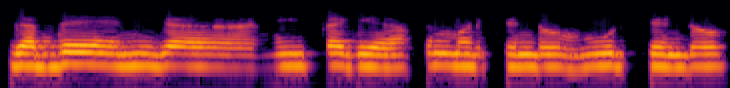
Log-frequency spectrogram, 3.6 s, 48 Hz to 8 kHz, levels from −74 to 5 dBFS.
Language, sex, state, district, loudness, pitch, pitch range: Kannada, male, Karnataka, Shimoga, -17 LUFS, 175 Hz, 170-180 Hz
